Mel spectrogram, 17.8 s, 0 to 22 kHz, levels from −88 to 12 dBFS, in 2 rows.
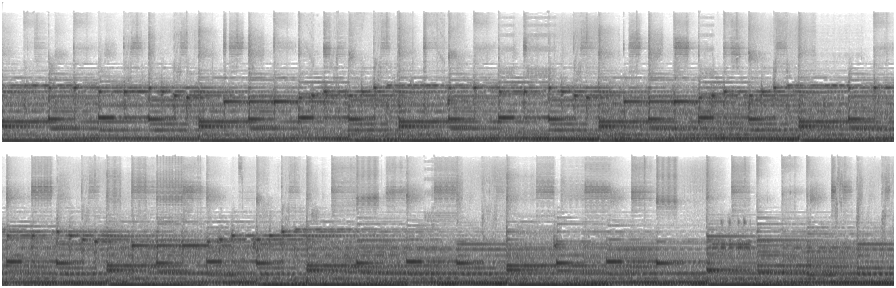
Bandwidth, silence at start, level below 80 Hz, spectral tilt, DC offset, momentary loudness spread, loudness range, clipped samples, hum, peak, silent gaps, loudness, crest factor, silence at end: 15.5 kHz; 0 s; -16 dBFS; -7 dB/octave; under 0.1%; 1 LU; 1 LU; under 0.1%; none; 0 dBFS; none; -13 LUFS; 10 dB; 0 s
